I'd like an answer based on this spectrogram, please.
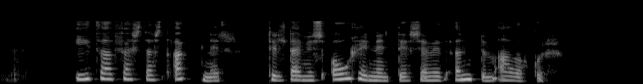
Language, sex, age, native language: Icelandic, female, 60-69, Icelandic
